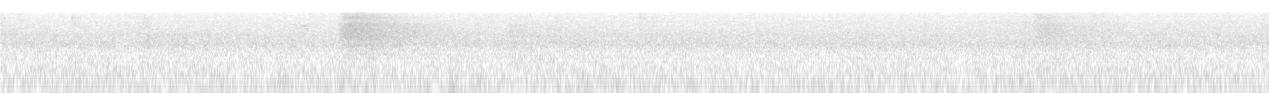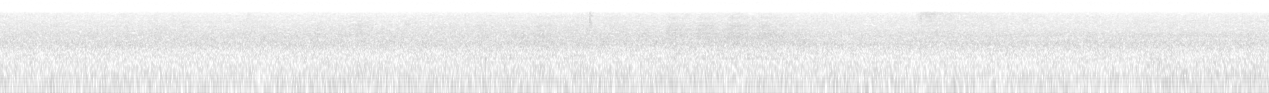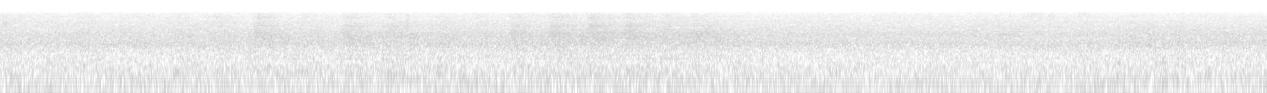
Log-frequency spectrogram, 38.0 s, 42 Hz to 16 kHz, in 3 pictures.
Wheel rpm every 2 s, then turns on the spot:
0, 0, 0, 0, 0, 0, 0, 0, 0, 0, 0, 0, 0, 0, 0, 0, 0, 0, 0.
none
